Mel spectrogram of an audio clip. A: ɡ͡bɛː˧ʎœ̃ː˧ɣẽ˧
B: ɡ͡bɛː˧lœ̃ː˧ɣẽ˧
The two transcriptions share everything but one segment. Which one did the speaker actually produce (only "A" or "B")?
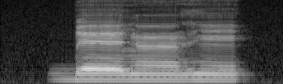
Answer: B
